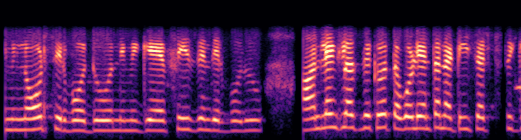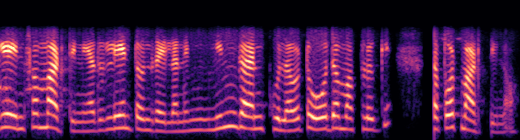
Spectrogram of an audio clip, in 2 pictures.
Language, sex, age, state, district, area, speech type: Kannada, female, 30-45, Karnataka, Chitradurga, rural, conversation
